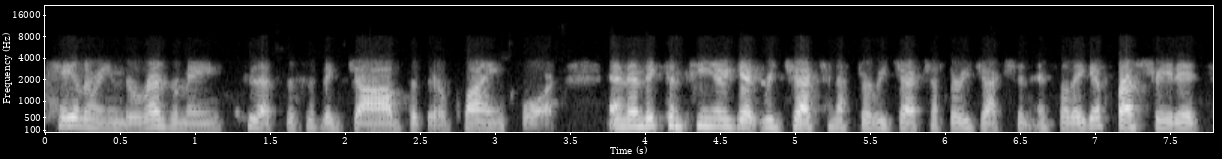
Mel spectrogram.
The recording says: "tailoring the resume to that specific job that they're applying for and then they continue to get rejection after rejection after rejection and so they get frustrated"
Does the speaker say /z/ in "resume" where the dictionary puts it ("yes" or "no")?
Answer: yes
